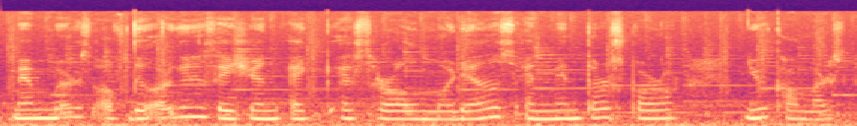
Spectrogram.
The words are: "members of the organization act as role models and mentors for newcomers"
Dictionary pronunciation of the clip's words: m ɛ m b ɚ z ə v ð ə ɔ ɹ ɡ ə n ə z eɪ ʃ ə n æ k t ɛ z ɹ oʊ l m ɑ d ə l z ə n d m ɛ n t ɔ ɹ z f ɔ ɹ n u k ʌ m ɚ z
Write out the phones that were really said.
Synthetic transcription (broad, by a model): m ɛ m b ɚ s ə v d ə ɔ ɹ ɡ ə n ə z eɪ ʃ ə n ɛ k ɛ s ɹ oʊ l m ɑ d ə l s ə n d m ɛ n t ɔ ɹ s f ɔ ɹ n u k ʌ m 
